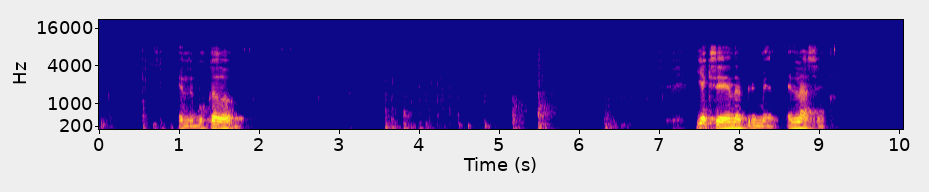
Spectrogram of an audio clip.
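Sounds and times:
typing on computer keyboard: 3.6 - 5.3.

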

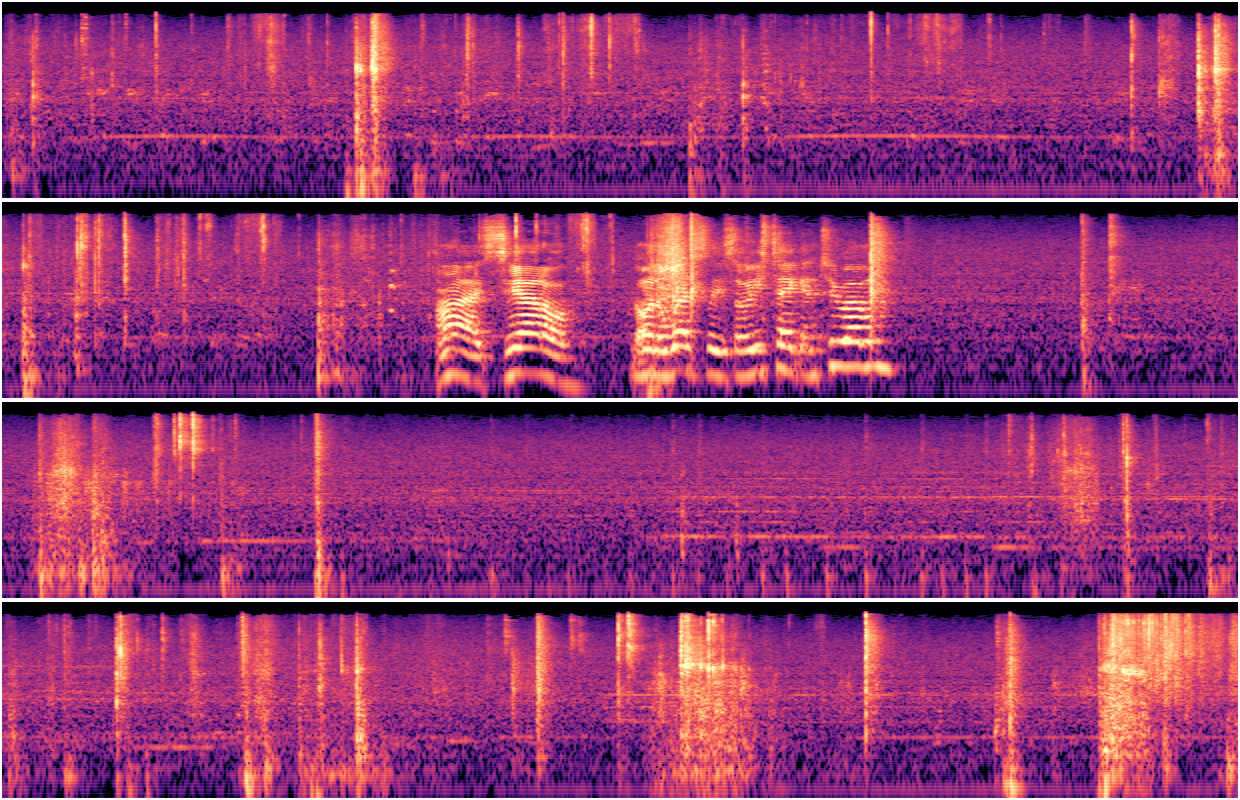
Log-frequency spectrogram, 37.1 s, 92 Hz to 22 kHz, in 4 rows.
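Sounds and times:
low steady hum: 0.0 - 37.0
cards rustling: 0.2 - 4.9, 9.5 - 14.6, 36.1 - 37.0.

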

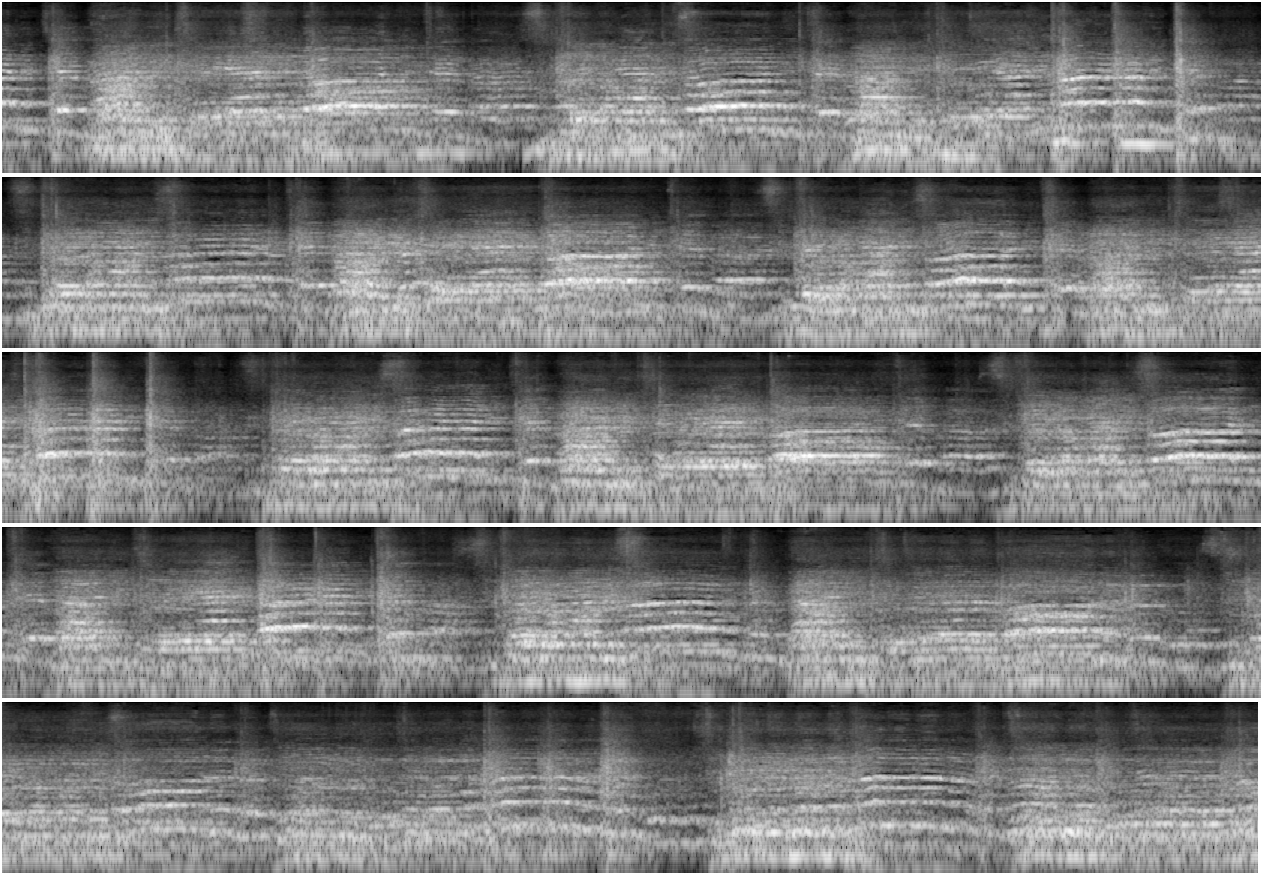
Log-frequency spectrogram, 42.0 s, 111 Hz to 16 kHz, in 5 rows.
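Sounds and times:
children singing unaccompanied: 0.0 - 41.9.

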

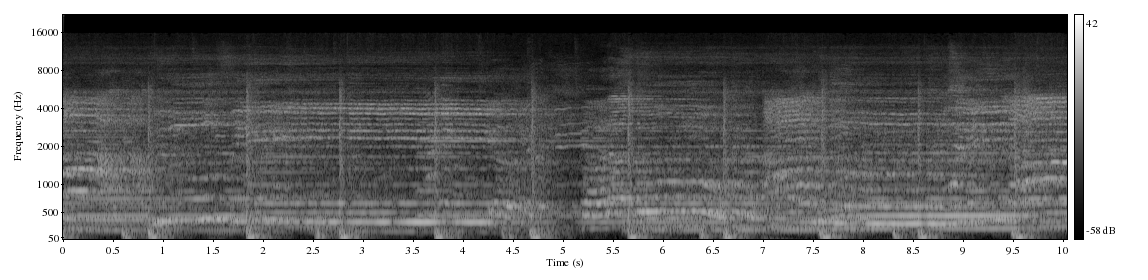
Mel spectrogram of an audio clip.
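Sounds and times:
drums: 0.0 - 10.0
electric guitar: 0.0 - 10.0
kick drum beats: 0.0 - 10.0
woman singing into a microphone: 0.0 - 10.0.

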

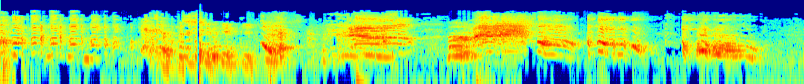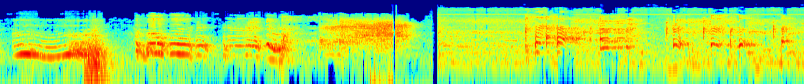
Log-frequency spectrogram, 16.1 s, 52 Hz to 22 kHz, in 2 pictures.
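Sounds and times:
baby laughing: 0.0 - 8.4, 9.4 - 12.2, 13.3 - 16.0
sharp thump: 8.9 - 9.4.

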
